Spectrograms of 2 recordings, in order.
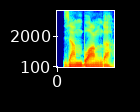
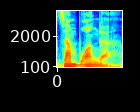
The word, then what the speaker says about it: Zamboanga: said you were born in how do you pronounce it again zamboanga zamboanga okay so when you were born in zamboanga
